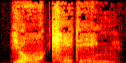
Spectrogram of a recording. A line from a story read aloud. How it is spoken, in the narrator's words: Ron whispered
